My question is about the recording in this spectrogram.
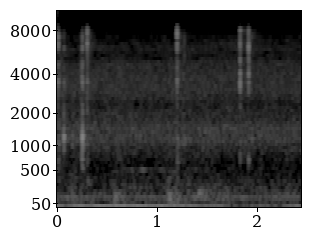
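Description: A few faint, sharp computer-mouse clicks, scattered and with two close together near the end, over a low steady hum.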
